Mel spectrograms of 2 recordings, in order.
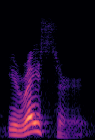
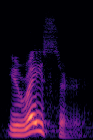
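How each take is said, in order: No difference in how they are said.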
